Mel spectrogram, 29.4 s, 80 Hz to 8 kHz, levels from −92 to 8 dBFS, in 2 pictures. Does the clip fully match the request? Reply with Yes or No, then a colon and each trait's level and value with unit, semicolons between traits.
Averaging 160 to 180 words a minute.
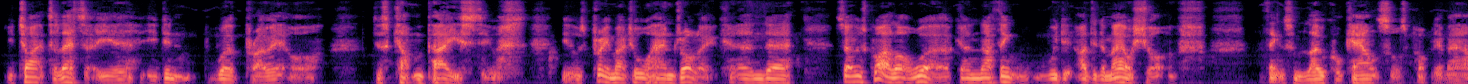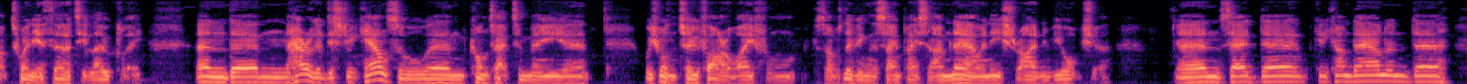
No: average, 190 wpm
